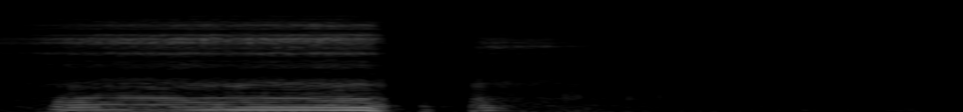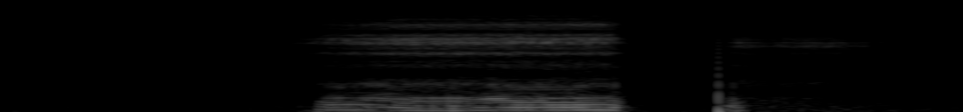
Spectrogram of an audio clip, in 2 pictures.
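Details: Dog: loud, buzzing, low-pitched snores, each lasting about two seconds, separated by long quiet pauses; snoring.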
